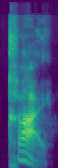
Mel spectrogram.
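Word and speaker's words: חי: It should be, when it says living thing, it should be Kai, right?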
